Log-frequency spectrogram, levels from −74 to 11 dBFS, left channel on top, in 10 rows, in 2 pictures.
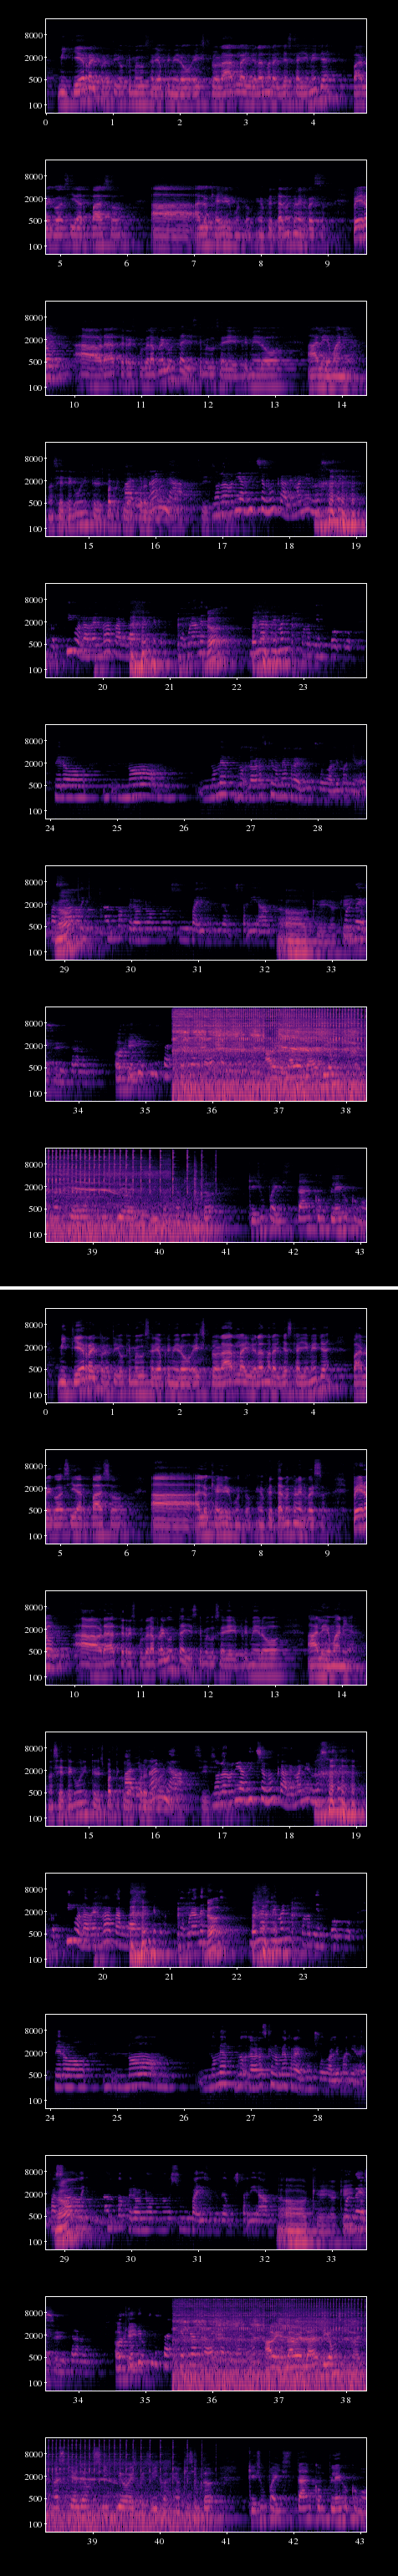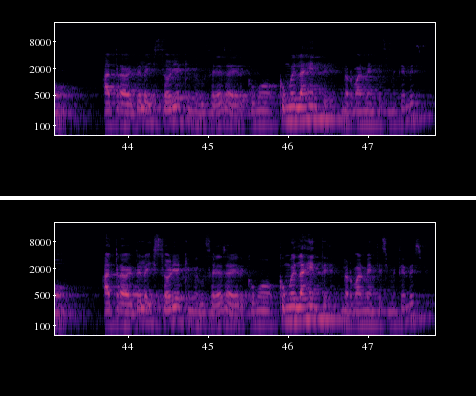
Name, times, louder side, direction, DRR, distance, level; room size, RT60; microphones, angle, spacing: voice 1, 0.0-16.3 16.7-16.8 18.4-19.0 20.4-20.7 21.1-21.8 22.2-22.9 28.9-29.2 32.2-33.8 34.5-35.0 36.8-43.2 43.7-47.7, right 2 dB, 65° right, 2.8 m, -33 dB
voice 2, 15.5-16.6 16.8-18.8 19.2-20.7 21.1-21.8 22.2-23.7 24.1-25.8 26.2-32.2 33.2-34.2 34.6-37.1, right 3 dB, 85° right, 2.6 m, -36 dB
sound 1, 28.2-33.1, right 1 dB, 65° left, 5.7 m, -53 dB
Bicycle, 35.4-40.9, left 8 dB, 40° left, 0.8 m, -26 dB
27.0 x 24.0 x 7.9 m
head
